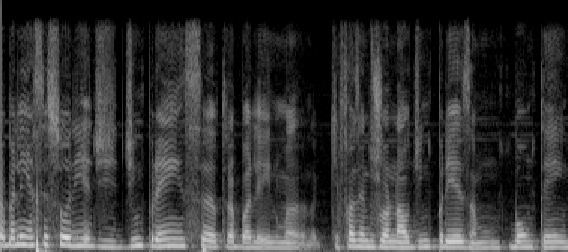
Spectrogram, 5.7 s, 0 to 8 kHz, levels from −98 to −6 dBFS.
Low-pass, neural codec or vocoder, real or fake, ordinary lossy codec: 7.2 kHz; none; real; none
